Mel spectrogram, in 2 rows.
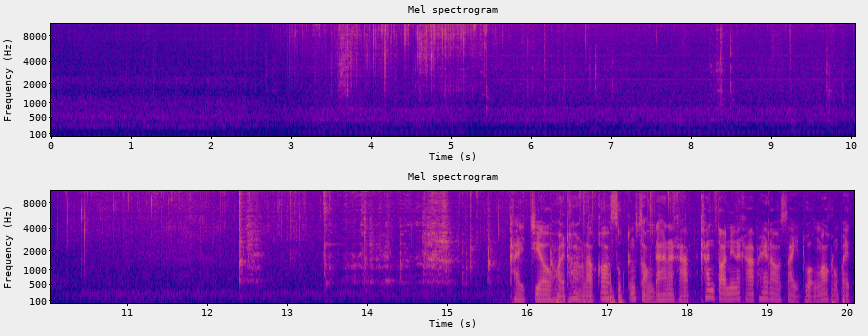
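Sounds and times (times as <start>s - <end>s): batter sizzling in oil: 0.0s - 20.0s
spatula scraping pan: 11.4s - 16.8s.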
